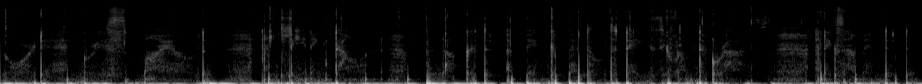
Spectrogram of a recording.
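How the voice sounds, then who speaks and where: Over noticeable background noise, the woman's whispering comes very slowly. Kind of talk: ASMR book reading, whispered. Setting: binaural microphone, close-up recording. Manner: whispered, soft-spoken.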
